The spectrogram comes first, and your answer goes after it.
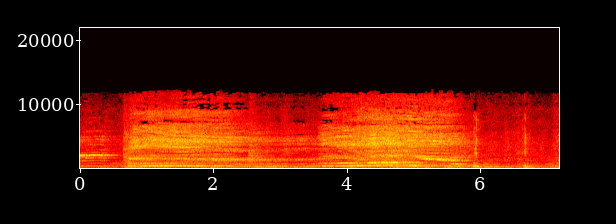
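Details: Breeding-stock wild boar on Cô Út farm let out long, drawn-out squeals. The tones are strained, wavering and slightly rising, held for several seconds, then stop abruptly, followed by a couple of short clicks.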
